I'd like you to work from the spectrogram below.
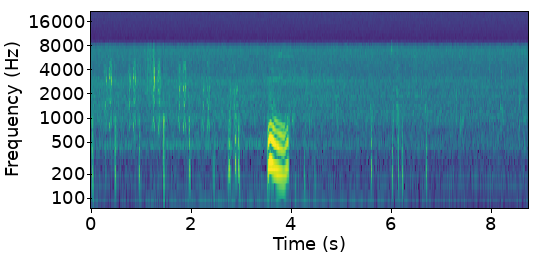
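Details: Eurasian eagle-owls in the Eifel, Germany, both back at 18:47 on 11 March 2013. Scattered soft ticks and faint notes surround one brief, loud wavering call midway through.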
